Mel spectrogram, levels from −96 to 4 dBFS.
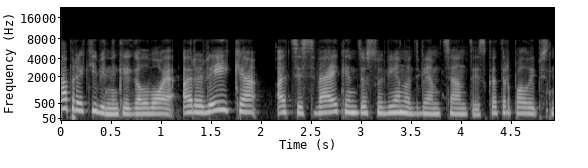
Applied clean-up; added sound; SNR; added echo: none; none; none; none.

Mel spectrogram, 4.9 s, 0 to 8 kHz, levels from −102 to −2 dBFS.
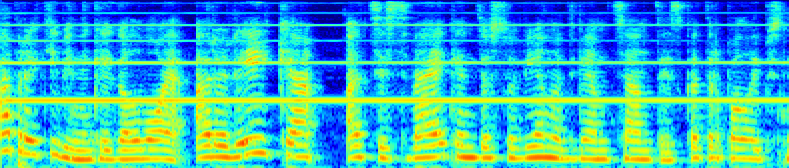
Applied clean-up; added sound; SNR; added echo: none; Bowed string instrument; 8 dB; reverberation time 0.1 s.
